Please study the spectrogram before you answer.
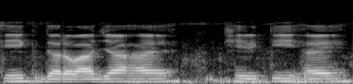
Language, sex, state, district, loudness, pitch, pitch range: Hindi, male, Jharkhand, Palamu, -15 LUFS, 130 Hz, 130-140 Hz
